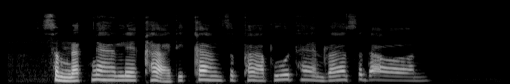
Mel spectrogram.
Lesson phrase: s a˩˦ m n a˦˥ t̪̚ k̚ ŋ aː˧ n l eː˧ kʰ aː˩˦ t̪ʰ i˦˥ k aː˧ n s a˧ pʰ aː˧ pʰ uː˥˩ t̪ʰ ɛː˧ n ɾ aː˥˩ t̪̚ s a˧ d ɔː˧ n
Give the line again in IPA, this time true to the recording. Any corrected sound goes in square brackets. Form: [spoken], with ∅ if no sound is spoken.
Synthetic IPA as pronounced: s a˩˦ m n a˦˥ [∅] k̚ ŋ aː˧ n l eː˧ kʰ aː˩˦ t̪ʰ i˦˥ k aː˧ n s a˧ pʰ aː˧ pʰ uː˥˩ t̪ʰ ɛː˧ n ɾ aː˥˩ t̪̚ s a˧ d ɔː˧ n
